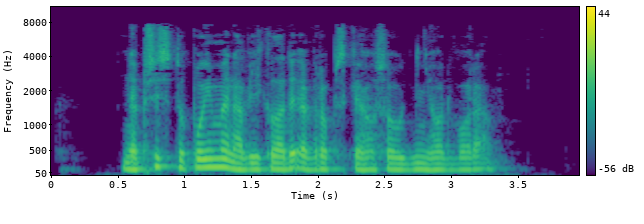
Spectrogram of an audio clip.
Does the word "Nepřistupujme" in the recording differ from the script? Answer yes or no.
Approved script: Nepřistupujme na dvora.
no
